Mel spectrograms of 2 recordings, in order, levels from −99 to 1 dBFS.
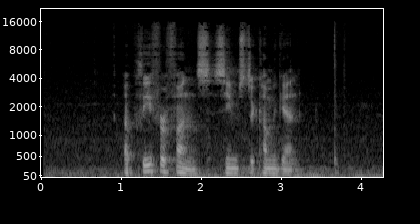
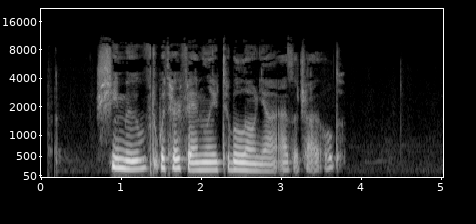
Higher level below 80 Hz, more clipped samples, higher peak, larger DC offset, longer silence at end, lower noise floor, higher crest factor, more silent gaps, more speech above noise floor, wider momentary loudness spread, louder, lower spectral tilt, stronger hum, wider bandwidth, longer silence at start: first, -62 dBFS vs -76 dBFS; neither; second, -26 dBFS vs -4 dBFS; neither; second, 0 s vs 1.3 s; second, -64 dBFS vs -75 dBFS; about the same, 18 dB vs 20 dB; neither; second, 22 dB vs 53 dB; first, 21 LU vs 17 LU; second, -42 LUFS vs -22 LUFS; second, -4.5 dB/octave vs -7 dB/octave; neither; first, 16 kHz vs 9.2 kHz; second, 0.05 s vs 0.7 s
